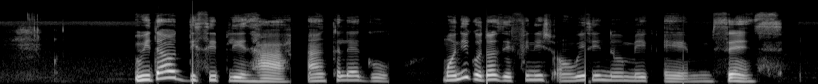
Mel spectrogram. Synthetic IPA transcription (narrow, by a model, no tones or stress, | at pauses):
widaʊt̚disiplĩnɦaãnklɛɡo | mɔ̃niɡod͡ʒɔs̬definiʃɔ̰̃nwetĩnomekɛmsɛ̃ns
